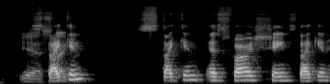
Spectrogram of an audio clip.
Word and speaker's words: Steichen: As far as the coach, Shane Steichen, how do you pronounce his last name? Steichen? Yeah. Steichen.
